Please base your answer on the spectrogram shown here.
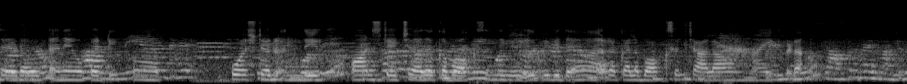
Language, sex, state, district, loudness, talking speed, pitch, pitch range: Telugu, female, Telangana, Nalgonda, -25 LUFS, 80 wpm, 225 Hz, 210-285 Hz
